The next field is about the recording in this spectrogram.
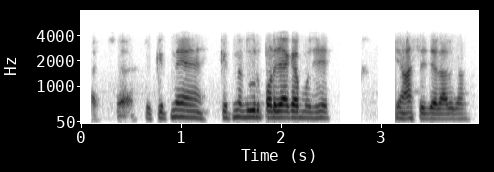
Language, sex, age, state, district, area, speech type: Urdu, male, 18-30, Bihar, Purnia, rural, conversation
